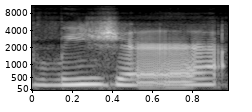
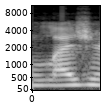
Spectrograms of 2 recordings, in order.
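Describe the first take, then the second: First: It is said with an American pronunciation. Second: It is said with a British pronunciation. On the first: It is the speaker's usual way of saying it. "instead of leisure" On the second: It was picked up from hearing it in the UK. "saying leisure"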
